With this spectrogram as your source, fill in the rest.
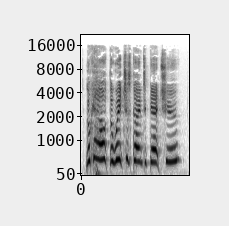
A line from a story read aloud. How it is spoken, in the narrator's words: children turned and ran screaming with a mix of excitement and fear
